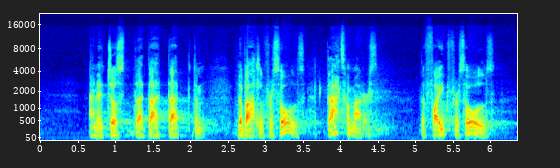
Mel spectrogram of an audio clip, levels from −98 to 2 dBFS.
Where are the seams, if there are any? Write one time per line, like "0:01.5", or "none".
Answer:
0:02.0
